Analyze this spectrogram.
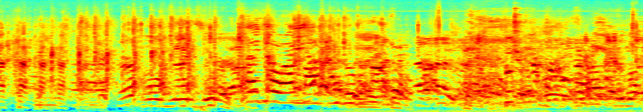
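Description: A small band plays music with guitar and fiddle.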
